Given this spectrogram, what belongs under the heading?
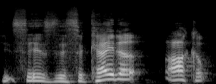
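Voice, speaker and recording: Folksy older Southern man, creaky high-pitched drawl. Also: very animated, a little slow, a bit bright. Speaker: co-host. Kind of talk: casual chat.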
